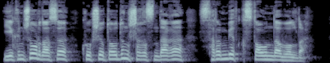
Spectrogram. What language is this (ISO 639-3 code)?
kaz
